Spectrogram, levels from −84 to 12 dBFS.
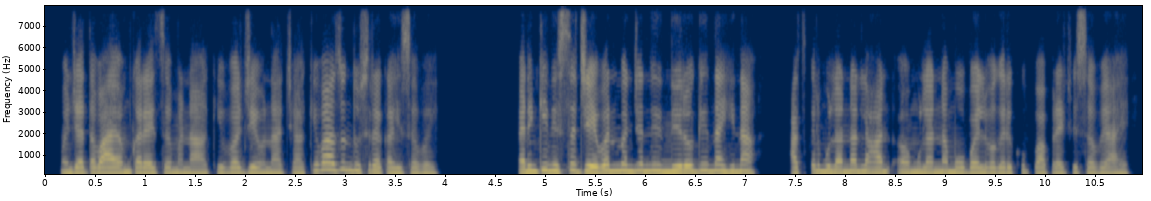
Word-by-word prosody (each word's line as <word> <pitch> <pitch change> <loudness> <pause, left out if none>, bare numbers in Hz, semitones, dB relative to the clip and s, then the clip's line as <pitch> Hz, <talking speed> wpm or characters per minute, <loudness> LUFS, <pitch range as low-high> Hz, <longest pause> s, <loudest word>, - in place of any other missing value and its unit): म्हणजे 230 0 -1
आता 235 +1 -2
व्यायाम 220 -1 +2
करायचं 220 -1 -1
म्हणा 200 -2 -2
किंवा 230 -1 -3
जेवणाच्या 210 -1 -2
किंवा 320 +4 0
अजून 320 -1 -1
दुसऱ्या 265 -3 -2
काही 225 -2 -1
सवयी. 195 -1 -5 0.8
कारण 255 +2 +4
की 315 - +3
नुसतं 285 +2 +2
जेवण 270 +2 +6
म्हणजे 285 0 +3
नि 285 0 +3
निरोगी 260 +3 +5
नाही 270 -3 +2
ना. 260 0 +1 0.4
आजकाल 230 +4 -5
मुलांना 245 0 +1
लहान 245 -2 -1
अ, 230 - -2
मुलांना 225 +1 0
मोबाईल 225 -1 0
वगैरे 225 0 -2
खूप 245 -4 -14
वापरायची 210 0 -5
सवय 210 -1 -5
आहे. 195 -1 -4
230 Hz, 175 wpm, -20 LUFS, 215-260 Hz, 0.8 s, जेवण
